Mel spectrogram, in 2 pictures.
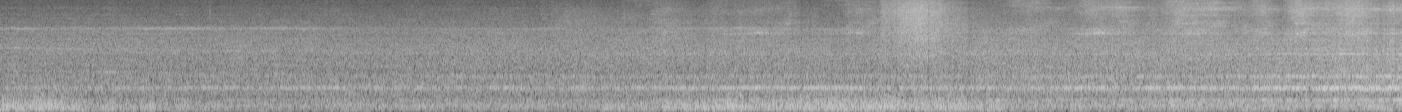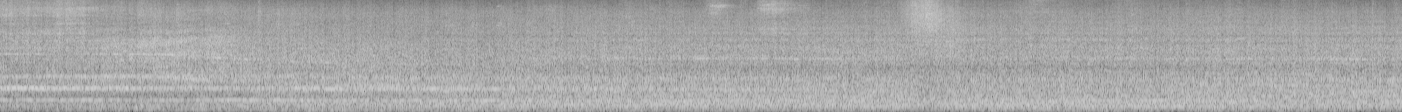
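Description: A BNSF freight train led by two diesel locomotives approaches and passes. The locomotives' engine drone grows louder and drops in pitch as they go by, about halfway through. A long string of covered hopper cars follows, rolling by with steady wheel and rail noise and a few brief high wheel squeals.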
